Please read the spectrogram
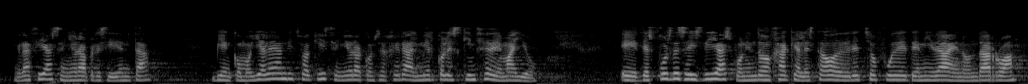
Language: Spanish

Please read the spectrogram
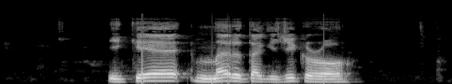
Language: Kati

